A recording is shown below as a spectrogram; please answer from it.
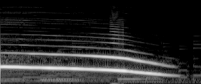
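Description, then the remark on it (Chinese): A rooster crows once, a loud, drawn-out call that holds a steady pitch and then slides downward as it trails off, with no other sounds around it. “随着皮迪克的打鸣声，一轮红日从天边冉冉升起了。”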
